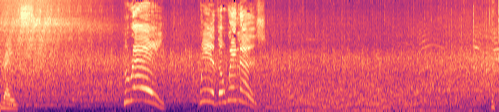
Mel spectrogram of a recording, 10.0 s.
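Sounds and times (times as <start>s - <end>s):
speech: 0.0s - 0.5s, 3.1s - 3.4s, 4.0s - 5.5s
group of children clapping and cheering: 2.4s - 9.9s.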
